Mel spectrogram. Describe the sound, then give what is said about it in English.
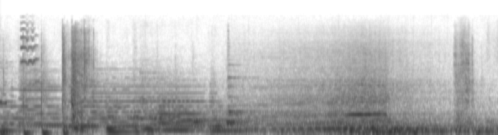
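A car door slams with a heavy thunk, then an engine starts and revs up, its steady rumble building as the car drives off to hurry to the mortuary, with a second sharp knock near the end. “Drive a little faster.”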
